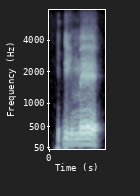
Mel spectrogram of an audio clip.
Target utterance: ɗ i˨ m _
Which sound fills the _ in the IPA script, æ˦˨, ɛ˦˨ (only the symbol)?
ɛ˦˨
